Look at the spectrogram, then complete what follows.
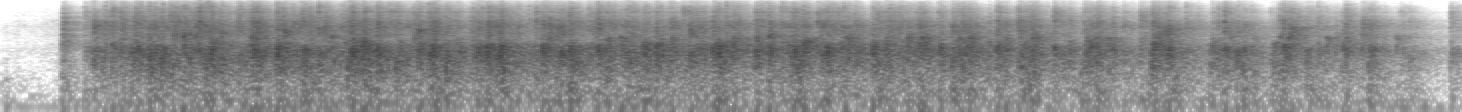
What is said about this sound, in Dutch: ik ging eigenlijk zeggen, als ze binnenkwam, mag ik jullie een applaus vragen voor eh, onze baas, tiran, leider, voorbeeld, vader, noem maar op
